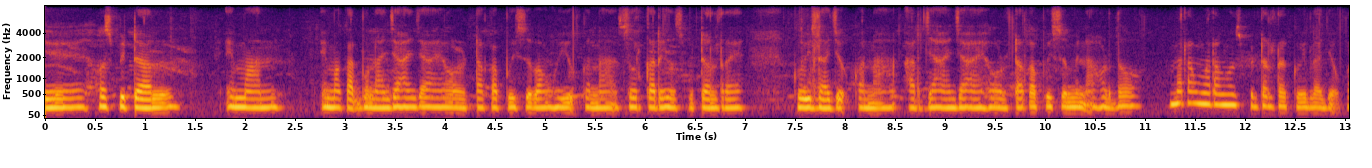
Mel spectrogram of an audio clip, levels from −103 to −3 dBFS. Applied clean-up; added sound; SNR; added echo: none; none; none; none.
